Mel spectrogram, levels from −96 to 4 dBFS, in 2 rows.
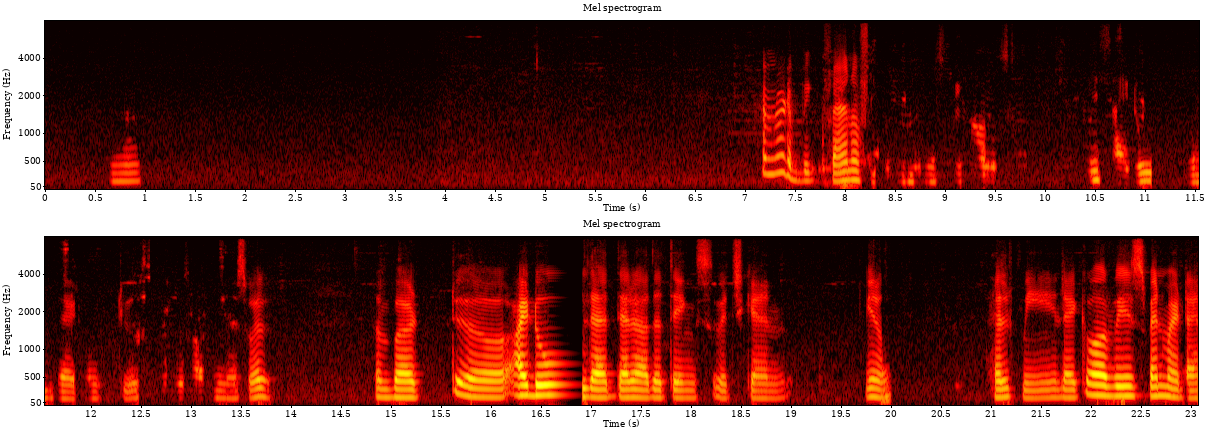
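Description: The echo canceller was likely confused by both sides talking at once, producing speech suppressed in double talk: the speech dips by about 5 dB from 0.64 to 0.94 s, then sinks much deeper from 8.24 to 9.71 s (about 25 dB) and from 10.4 to 12.02 s (about 40 dB).

At 12.46 to 12.55 s, residual echo the canceller likely failed to remove lets the other side's voice leak through as a faint scrap, about 35 dB below the speech. Overlapping it, double-talk suppression likely pulls the speech down by about 30 dB from 12.47 to 13.4 s, and a second faint leak, about 40 dB down, slips through at 13.29 to 13.34 s.

A long network dropout, likely from packets failing to arrive, removes about 0.34 s from 16.58 to 16.92 s. The receiver fills that gap with a fading buzz-like continuation, and the speech then resumes with the missing portion gone.

At 19.93 s, a brief 70 ms dip of about 5 dB is likely the echo canceller again suppressing speech in double talk. 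Throughout the clip, the G.722 call path leaves nothing above 8 kHz.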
